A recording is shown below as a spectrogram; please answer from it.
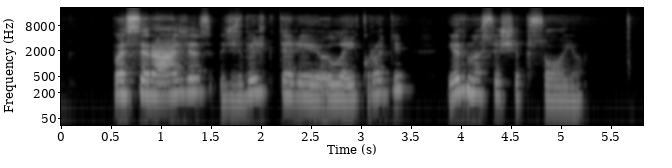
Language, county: Lithuanian, Šiauliai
